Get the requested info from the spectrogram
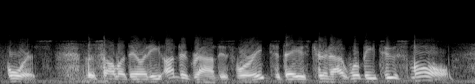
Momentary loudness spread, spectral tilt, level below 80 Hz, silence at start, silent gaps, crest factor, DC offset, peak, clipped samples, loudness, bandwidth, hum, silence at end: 4 LU; -10 dB/octave; -44 dBFS; 0 s; none; 10 dB; under 0.1%; -4 dBFS; under 0.1%; -14 LUFS; 3.6 kHz; none; 0 s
